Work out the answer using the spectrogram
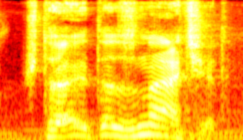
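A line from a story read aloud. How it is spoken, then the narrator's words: Shout. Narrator (Russian): крикнул он вслед своему нежданному спасителю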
